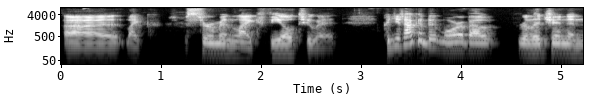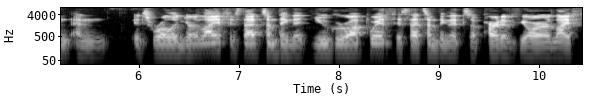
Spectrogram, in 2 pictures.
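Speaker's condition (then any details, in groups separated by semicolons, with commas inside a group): No condition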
